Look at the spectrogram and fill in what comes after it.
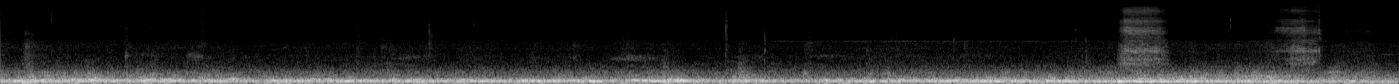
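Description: Steady low rumble of a moving passenger train, heard from inside the carriage. Two brief sharp noises come near the end, about two seconds apart.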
